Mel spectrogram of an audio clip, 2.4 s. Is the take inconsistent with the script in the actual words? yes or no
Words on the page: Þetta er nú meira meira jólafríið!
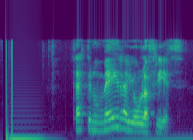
yes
